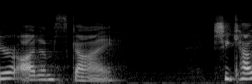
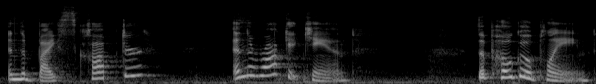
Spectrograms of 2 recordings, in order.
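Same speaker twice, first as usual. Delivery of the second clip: ordinary delivery, nothing marked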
